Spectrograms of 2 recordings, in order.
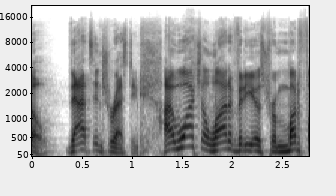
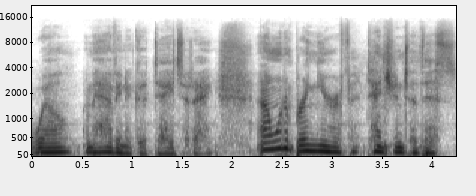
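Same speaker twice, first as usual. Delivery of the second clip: understated, chill, laid-back low voice; 6 semitones lower, 4 dB quieter than usual. Imitating a channel host who always talks calmly: understated, chill John Levi voice. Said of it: "he is really understated".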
